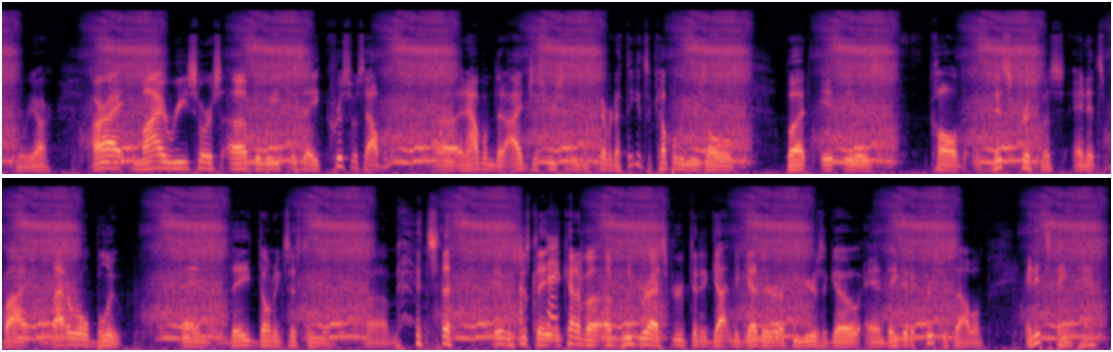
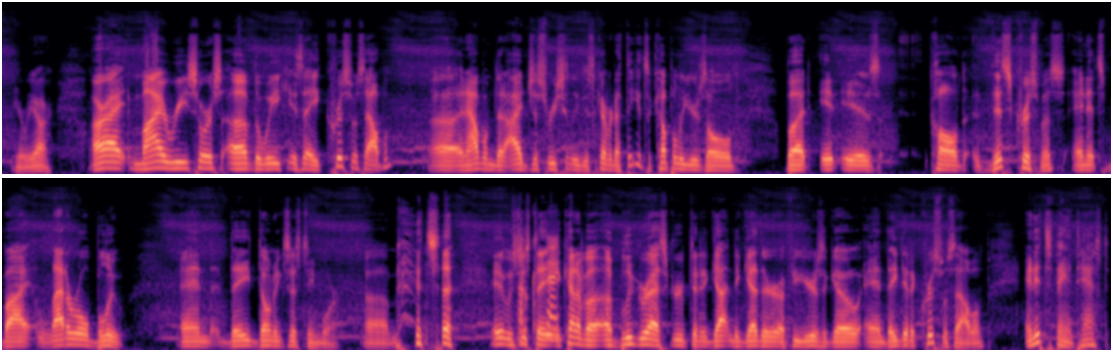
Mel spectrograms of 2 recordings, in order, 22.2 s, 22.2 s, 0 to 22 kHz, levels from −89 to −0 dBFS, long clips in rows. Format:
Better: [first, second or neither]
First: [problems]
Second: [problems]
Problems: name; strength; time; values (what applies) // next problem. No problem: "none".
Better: second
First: hiss; loud; throughout; 3 dB below the speech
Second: hiss; faint; throughout; 25 dB below the speech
